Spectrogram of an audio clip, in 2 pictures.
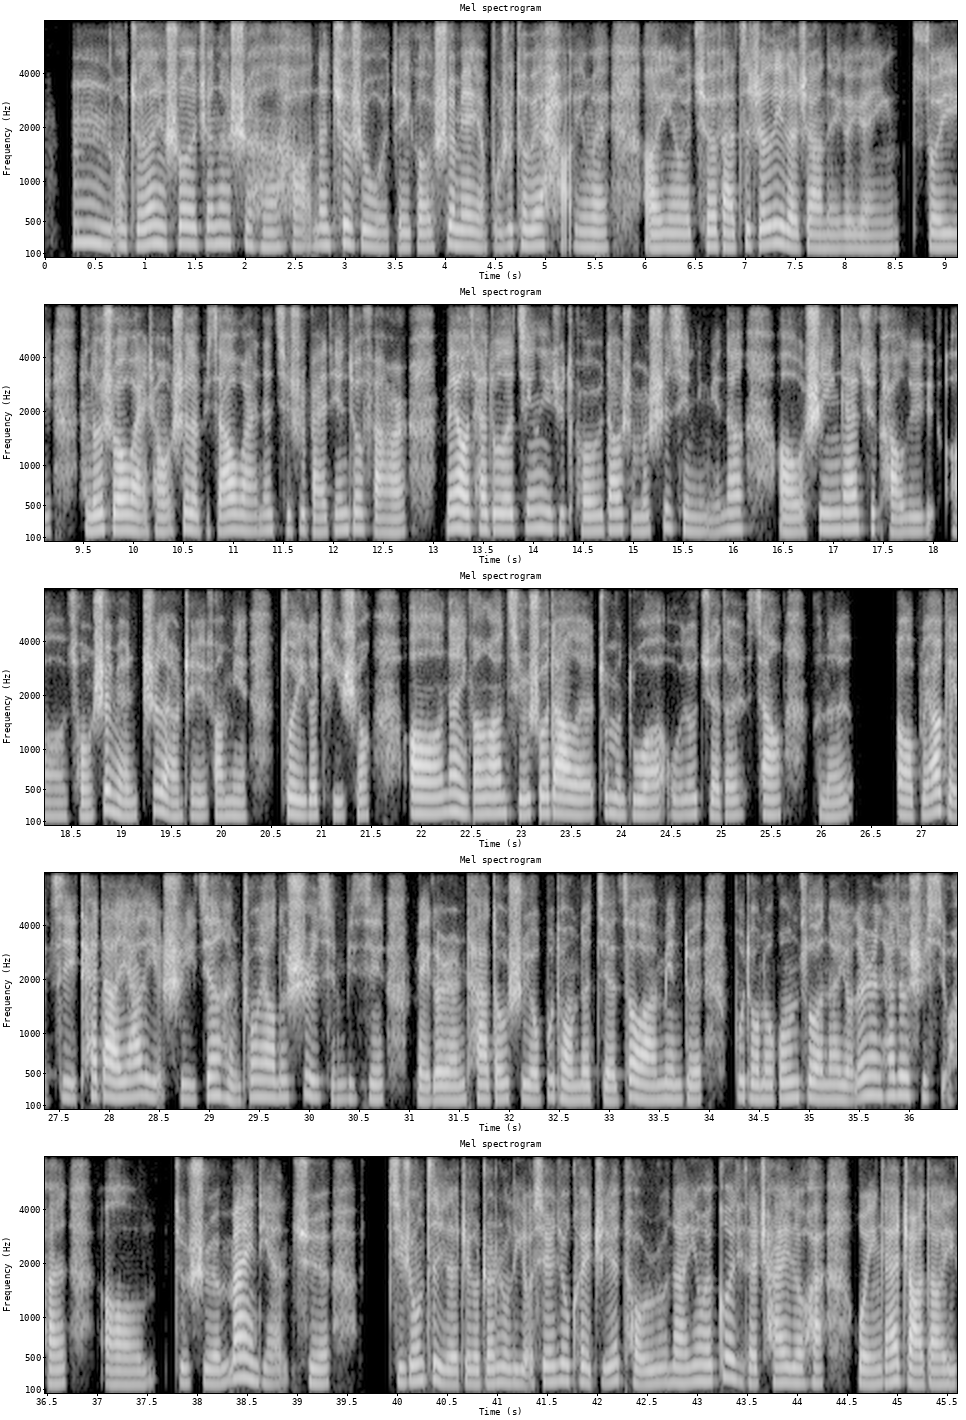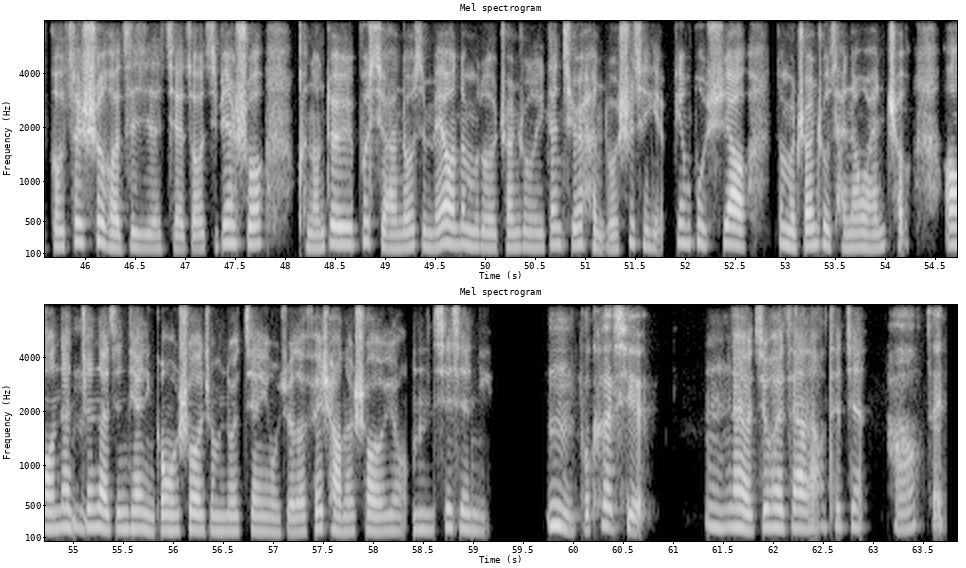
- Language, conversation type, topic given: Chinese, advice, 为什么我总是频繁被打断，难以进入专注状态？
- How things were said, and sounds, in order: other background noise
